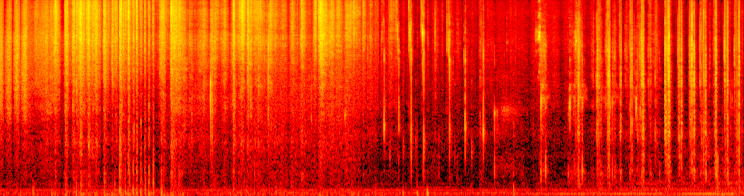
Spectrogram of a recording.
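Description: A small cream fabric stuffed cat toy is squeezed and scratched with long red-painted nails, making dense, bright scratching and rustling with quick crackly bursts. A steady low hum sits underneath, and the scratching thins out somewhat in the middle before picking up again.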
